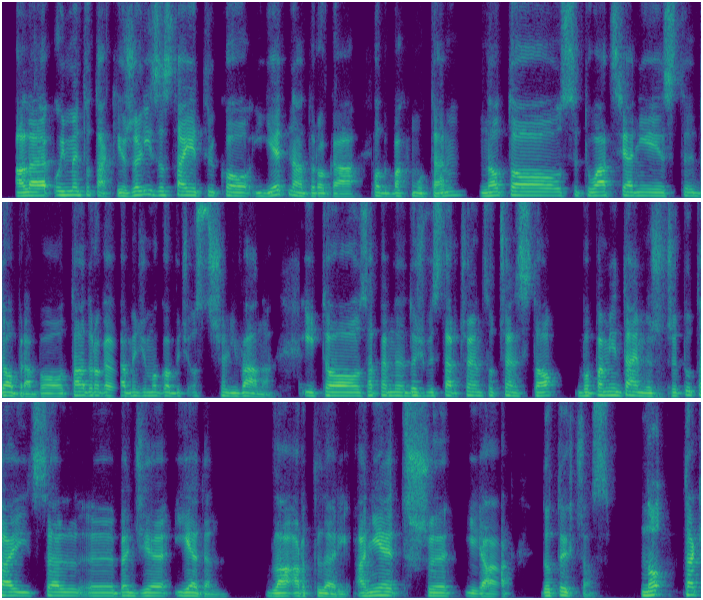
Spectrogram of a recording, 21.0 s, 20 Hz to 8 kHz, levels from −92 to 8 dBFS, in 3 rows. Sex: male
